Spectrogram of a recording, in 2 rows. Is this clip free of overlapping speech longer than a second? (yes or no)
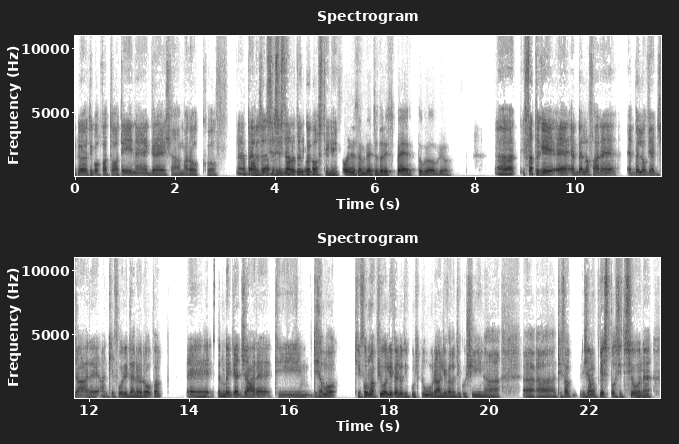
no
